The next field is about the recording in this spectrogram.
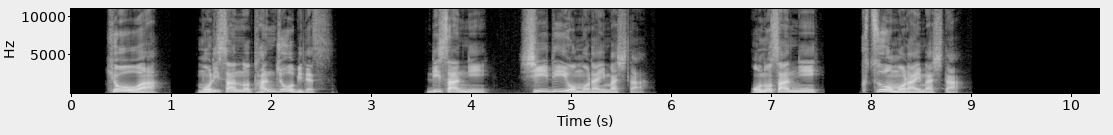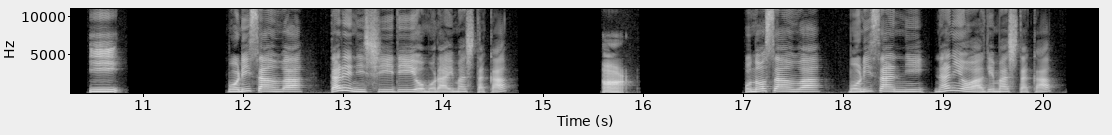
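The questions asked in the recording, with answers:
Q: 森さんは誰に CD をもらいましたか?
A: 李さん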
